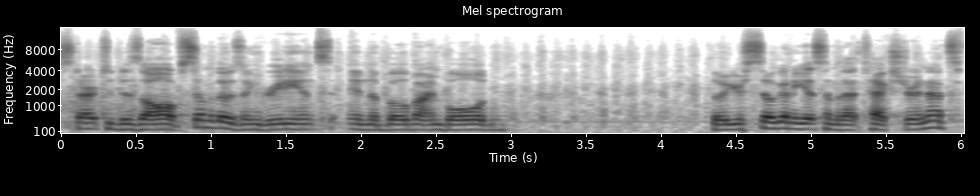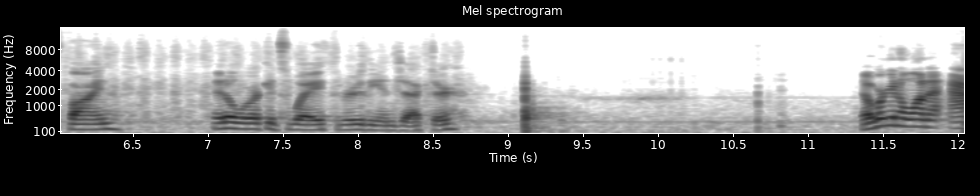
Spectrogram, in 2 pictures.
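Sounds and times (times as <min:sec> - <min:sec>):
plastic cup knocking on wooden table: 0:09.1 - 0:09.4.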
